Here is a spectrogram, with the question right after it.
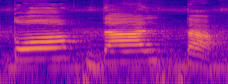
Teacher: जुबान की नोक और ऊपर के दांतों की जड़ से अदा होता है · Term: हरफे नुत इया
